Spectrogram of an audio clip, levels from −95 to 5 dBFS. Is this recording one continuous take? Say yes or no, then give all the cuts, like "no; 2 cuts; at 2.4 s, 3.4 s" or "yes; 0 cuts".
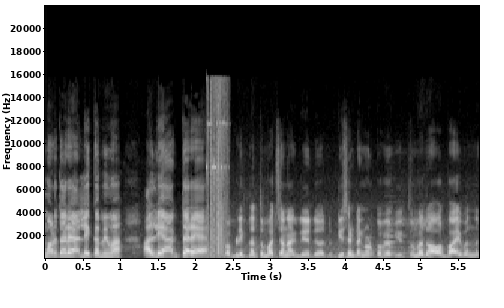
no; 1 cut; at 2.3 s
